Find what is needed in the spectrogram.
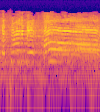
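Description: Children in an audience shouting together, ending in one long, loud drawn-out shout that starts about halfway through.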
